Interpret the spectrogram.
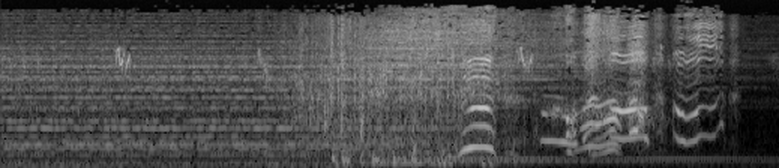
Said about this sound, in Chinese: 你的声音把山石震下来了。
